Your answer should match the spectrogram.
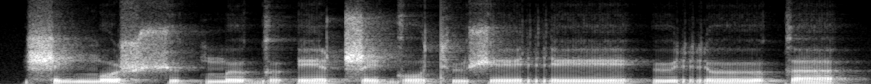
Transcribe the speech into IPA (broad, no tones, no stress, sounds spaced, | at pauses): ʂ i ŋ o ʂ ʃ ʉ k m ɵ ɡ ɵ ʔ e ʈ͡ʂ e ɡ o tʰ ʉ ʃ eː r eː | ʉ r ɵː k ɐ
